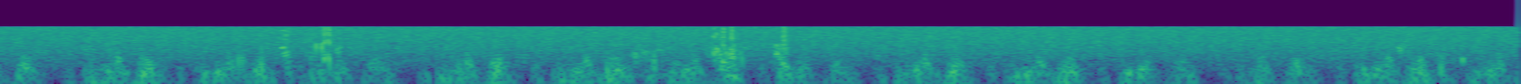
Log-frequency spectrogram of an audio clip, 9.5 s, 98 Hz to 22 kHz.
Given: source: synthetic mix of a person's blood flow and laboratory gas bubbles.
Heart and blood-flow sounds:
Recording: Doppler ultrasound of blood flow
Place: precordium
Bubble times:
1.48-1.70 s: bubbles
1.76-1.89 s: bubbles
1.93-2.18 s: bubbles
3.76-4.29 s: bubbles
4.46-4.71 s: bubbles
4.83-5.02 s: bubbles
8.75-8.79 s: bubbles
9.00-9.10 s: bubbles
9.13-9.21 s: bubbles
From the record:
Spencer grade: 2 (many but less than half of the cardiac periods contain bubble signals, singularly or in groups)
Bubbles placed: anywhere in the cardiac cycle

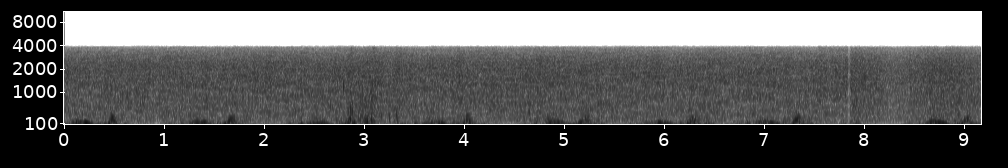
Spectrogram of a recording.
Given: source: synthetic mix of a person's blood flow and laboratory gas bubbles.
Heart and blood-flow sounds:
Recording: Doppler ultrasound of blood flow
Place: precordium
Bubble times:
2.75-3.19 s: bubbles
3.21-3.37 s: bubbles
From the record:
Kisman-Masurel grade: 212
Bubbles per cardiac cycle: several, 3 to 8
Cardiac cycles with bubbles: 1 to 10%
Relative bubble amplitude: moderate (0.250 to 0.450)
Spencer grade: 1 (occasional bubble signal discernible with the cardiac motion signal, with majority of cardiac periods free of bubbles)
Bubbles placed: only in the low amplitude regions of the cardiac cycle

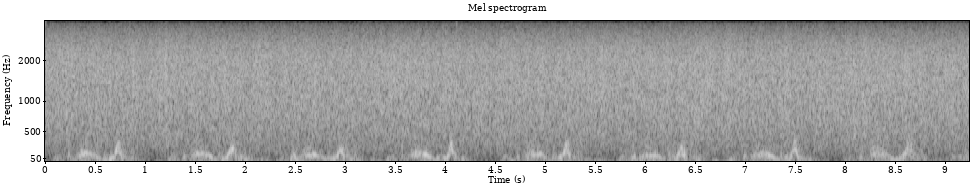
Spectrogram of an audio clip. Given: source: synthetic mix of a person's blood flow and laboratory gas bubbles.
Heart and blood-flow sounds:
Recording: Doppler ultrasound of blood flow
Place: precordium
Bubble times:
4.10-4.14 s: bubbles
4.38-4.62 s: bubbles
4.81-4.85 s: bubbles
From the record:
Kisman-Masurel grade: 211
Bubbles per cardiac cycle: several, 3 to 8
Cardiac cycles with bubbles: 1 to 10%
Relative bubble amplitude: barely perceptible (0.100 to 0.250)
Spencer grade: 1 (occasional bubble signal discernible with the cardiac motion signal, with majority of cardiac periods free of bubbles)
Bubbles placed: anywhere in the cardiac cycle

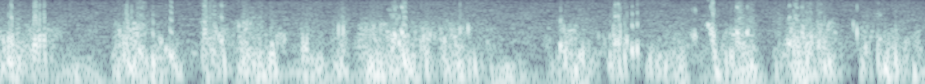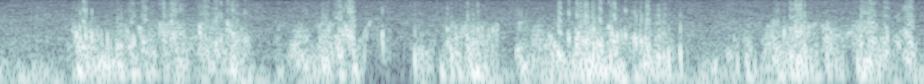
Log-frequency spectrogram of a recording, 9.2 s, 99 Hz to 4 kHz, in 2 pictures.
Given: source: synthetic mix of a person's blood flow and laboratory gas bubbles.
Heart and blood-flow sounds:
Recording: Doppler ultrasound of blood flow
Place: precordium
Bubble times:
0.00-0.33 s: bubbles
0.57-0.96 s: bubbles
1.00-1.78 s: bubbles
1.82-2.50 s: bubbles
2.79-3.84 s: bubbles
3.88-4.63 s: bubbles
4.98-5.90 s: bubbles
6.12-6.60 s: bubbles
6.68-6.77 s: bubbles
6.81-7.13 s: bubbles
7.21-7.31 s: bubbles
7.36-8.09 s: bubbles
8.19-9.25 s: bubbles
From the record:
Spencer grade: 4 (maximum detectable bubble signal sounding continuously throughout systole and diastole of every cardiac period, and overriding the amplitude of the normal cardiac signals)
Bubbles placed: anywhere in the cardiac cycle

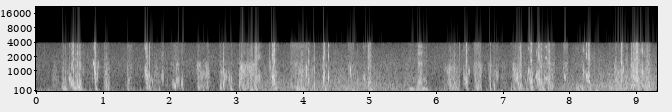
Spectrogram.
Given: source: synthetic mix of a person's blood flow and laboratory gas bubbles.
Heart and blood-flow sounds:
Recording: Doppler ultrasound of blood flow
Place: subclavian vein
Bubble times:
0.37-0.74 s: bubbles
0.83-0.96 s: bubbles
1.03-1.12 s: bubbles
1.36-1.45 s: bubbles
1.62-1.79 s: bubbles
1.88-1.93 s: bubbles
2.00-2.25 s: bubbles
2.41-2.62 s: bubbles
2.73-2.99 s: bubbles
3.05-3.65 s: bubbles
3.81-4.21 s: bubbles
4.28-4.43 s: bubbles
4.67-4.77 s: bubbles
4.80-4.85 s: bubbles
4.89-5.08 s: bubbles
5.57-5.90 s: bubbles
6.10-6.36 s: bubbles
6.40-6.51 s: bubbles
6.56-6.71 s: bubbles
6.77-6.95 s: bubbles
7.12-7.79 s: bubbles
7.90-7.98 s: bubbles
8.08-8.36 s: bubbles
8.58-9.26 s: bubbles
9.31-9.33 s: bubbles
From the record:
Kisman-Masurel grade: 243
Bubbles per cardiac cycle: several, 3 to 8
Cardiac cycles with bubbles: 100%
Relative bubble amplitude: loud (0.450 to 0.775)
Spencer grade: 3 (all of the cardiac periods contain showers or single bubble signals, but not dominating or overriding the cardiac motion signals)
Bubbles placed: anywhere in the cardiac cycle

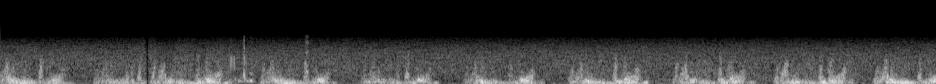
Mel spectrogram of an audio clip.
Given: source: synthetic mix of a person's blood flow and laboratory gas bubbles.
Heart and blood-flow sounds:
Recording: Doppler ultrasound of blood flow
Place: precordium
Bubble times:
2.29-2.57 s: bubbles
3.03-3.12 s: bubbles
From the record:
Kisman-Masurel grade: 212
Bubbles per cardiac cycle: several, 3 to 8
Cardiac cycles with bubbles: 1 to 10%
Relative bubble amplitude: moderate (0.250 to 0.450)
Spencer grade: 1 (occasional bubble signal discernible with the cardiac motion signal, with majority of cardiac periods free of bubbles)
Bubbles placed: only in the low amplitude regions of the cardiac cycle

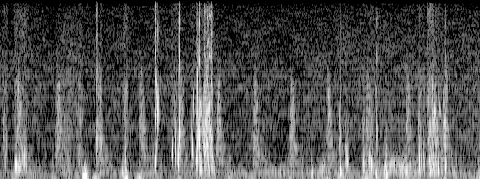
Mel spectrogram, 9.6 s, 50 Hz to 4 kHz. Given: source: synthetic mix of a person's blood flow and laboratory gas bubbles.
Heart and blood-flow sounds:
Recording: Doppler ultrasound of blood flow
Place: subclavian vein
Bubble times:
0.04-0.16 s: bubbles
0.27-0.55 s: bubbles
1.91-2.05 s: bubbles
2.46-2.57 s: bubbles
3.08-3.21 s: bubbles
3.42-3.65 s: bubbles
3.81-4.28 s: bubbles
6.78-6.87 s: bubbles
6.89-7.00 s: bubbles
7.24-7.57 s: bubbles
8.37-8.96 s: bubbles
From the record:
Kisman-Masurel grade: 232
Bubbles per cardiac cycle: several, 3 to 8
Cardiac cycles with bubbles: 50 to 99%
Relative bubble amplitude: moderate (0.250 to 0.450)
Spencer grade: 3 (all of the cardiac periods contain showers or single bubble signals, but not dominating or overriding the cardiac motion signals)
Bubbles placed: anywhere in the cardiac cycle

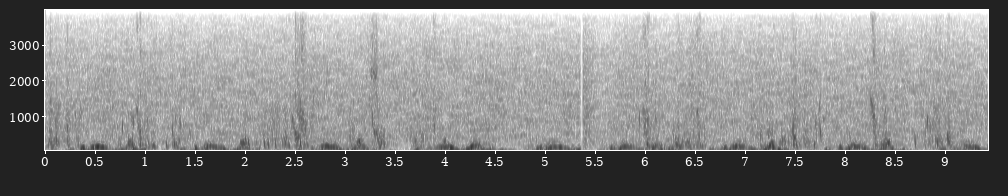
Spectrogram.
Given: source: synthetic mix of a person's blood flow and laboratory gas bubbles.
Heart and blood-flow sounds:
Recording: Doppler ultrasound of blood flow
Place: precordium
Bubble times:
0.00-0.41 s: bubbles
0.69-1.14 s: bubbles
1.17-1.40 s: bubbles
1.97-2.08 s: bubbles
2.10-2.70 s: bubbles
2.96-3.44 s: bubbles
3.60-3.93 s: bubbles
3.96-4.04 s: bubbles
5.90-6.14 s: bubbles
6.25-6.63 s: bubbles
7.08-8.00 s: bubbles
8.24-8.53 s: bubbles
8.66-9.10 s: bubbles
From the record:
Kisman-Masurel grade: 332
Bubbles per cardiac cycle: rolling drumbeat, 9 or more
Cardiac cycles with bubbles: 50 to 99%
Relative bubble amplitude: moderate (0.250 to 0.450)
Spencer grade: 3 (all of the cardiac periods contain showers or single bubble signals, but not dominating or overriding the cardiac motion signals)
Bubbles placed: only in the low amplitude regions of the cardiac cycle

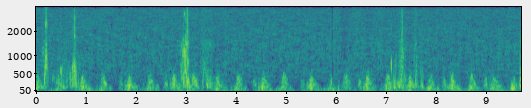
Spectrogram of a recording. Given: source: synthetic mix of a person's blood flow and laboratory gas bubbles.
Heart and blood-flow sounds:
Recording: Doppler ultrasound of blood flow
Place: precordium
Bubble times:
0.08-0.39 s: bubbles
0.45-0.86 s: bubbles
2.86-3.16 s: bubbles
3.29-3.54 s: bubbles
7.05-7.40 s: bubbles
7.54-7.75 s: bubbles
9.65-9.71 s: bubbles
From the record:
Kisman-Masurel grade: 223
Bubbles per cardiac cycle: several, 3 to 8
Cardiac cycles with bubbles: 10 to 50%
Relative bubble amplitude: loud (0.450 to 0.775)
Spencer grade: 2 (many but less than half of the cardiac periods contain bubble signals, singularly or in groups)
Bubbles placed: only in the low amplitude regions of the cardiac cycle

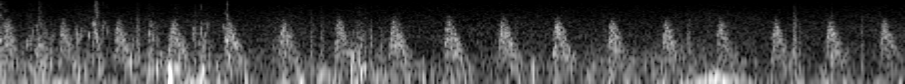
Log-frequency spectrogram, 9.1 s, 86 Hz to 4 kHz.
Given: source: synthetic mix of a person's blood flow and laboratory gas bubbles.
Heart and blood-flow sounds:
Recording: Doppler ultrasound of blood flow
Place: subclavian vein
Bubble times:
0.00-0.09 s: bubbles
0.25-0.58 s: bubbles
0.71-1.10 s: bubbles
1.27-1.38 s: bubbles
1.45-1.84 s: bubbles
1.90-2.14 s: bubbles
2.22-2.35 s: bubbles
3.46-3.89 s: bubbles
From the record:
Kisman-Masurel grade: 221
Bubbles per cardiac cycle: several, 3 to 8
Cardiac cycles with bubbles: 10 to 50%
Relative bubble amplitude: barely perceptible (0.100 to 0.250)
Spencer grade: 2 (many but less than half of the cardiac periods contain bubble signals, singularly or in groups)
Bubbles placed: anywhere in the cardiac cycle

